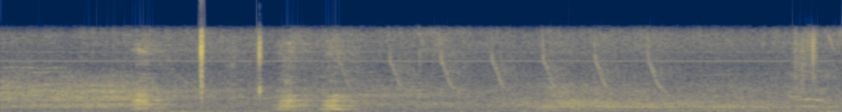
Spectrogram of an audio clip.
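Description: Short yipping animal calls about a second in, then a quick run of high, falling chirps.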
